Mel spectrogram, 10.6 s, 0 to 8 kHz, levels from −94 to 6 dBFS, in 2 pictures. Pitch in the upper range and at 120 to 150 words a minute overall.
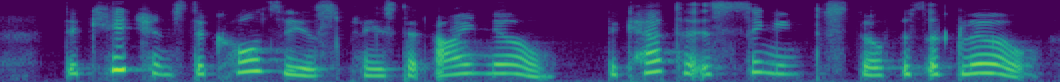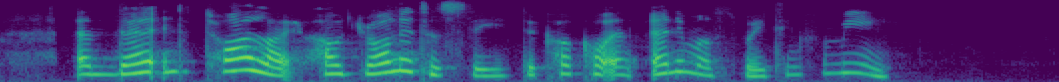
No: very high, 310 Hz; average, 180 wpm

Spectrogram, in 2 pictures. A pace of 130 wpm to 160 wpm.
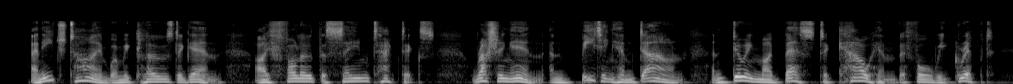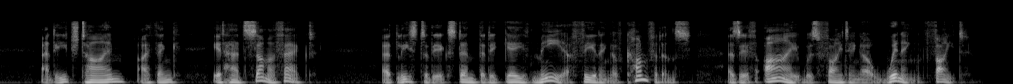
No: average, 170 wpm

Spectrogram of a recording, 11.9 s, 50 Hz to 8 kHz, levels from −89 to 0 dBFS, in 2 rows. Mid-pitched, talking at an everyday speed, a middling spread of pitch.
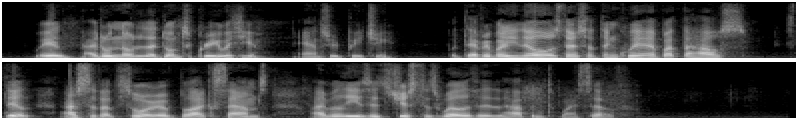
No: medium, 180 Hz; fast, 215 wpm; average, 4.0 semitones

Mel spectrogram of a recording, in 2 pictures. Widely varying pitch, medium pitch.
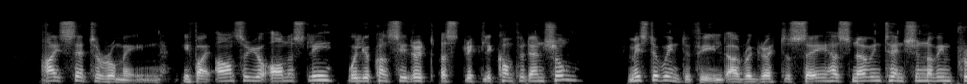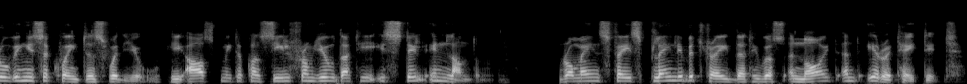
No: average, 3.9 semitones; medium, 160 Hz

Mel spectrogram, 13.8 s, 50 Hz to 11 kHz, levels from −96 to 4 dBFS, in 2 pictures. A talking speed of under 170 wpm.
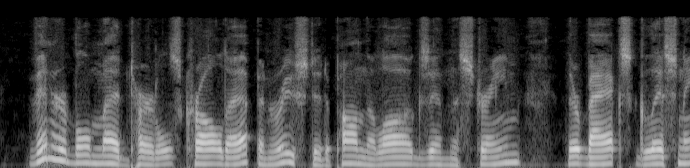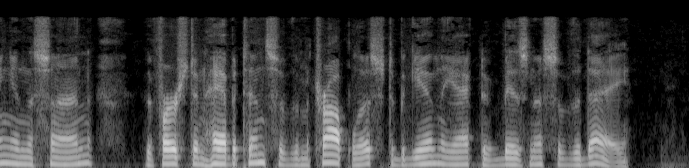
Yes: average, 150 wpm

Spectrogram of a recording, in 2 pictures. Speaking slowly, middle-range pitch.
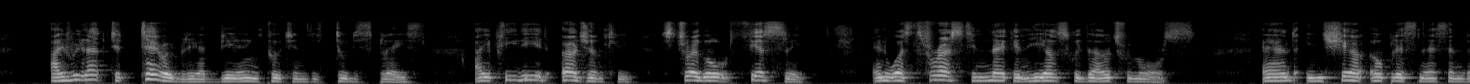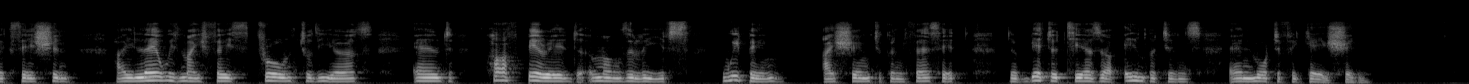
Yes: slow, 115 wpm; medium, 155 Hz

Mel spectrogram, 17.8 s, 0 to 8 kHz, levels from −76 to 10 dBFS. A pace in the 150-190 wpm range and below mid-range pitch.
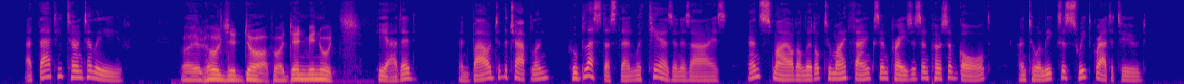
Yes: average, 160 wpm; low, 120 Hz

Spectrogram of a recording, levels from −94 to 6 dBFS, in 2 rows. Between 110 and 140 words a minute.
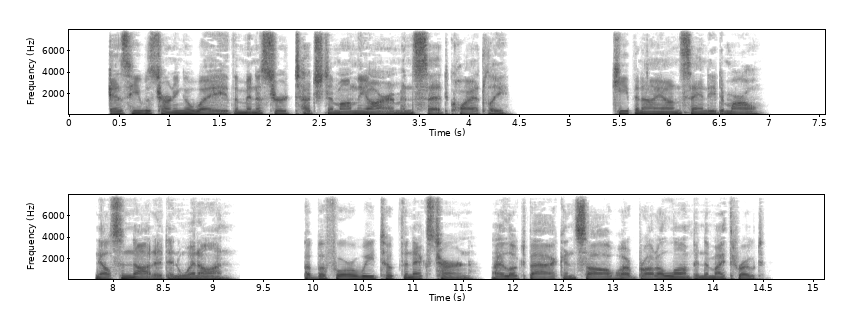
No: average, 185 wpm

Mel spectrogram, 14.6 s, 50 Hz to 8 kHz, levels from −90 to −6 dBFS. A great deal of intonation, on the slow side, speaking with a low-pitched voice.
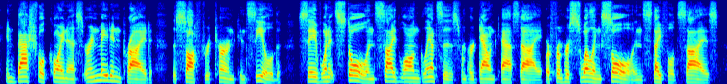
No: average, 4.7 semitones; slow, 130 wpm; low, 130 Hz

